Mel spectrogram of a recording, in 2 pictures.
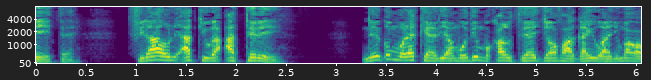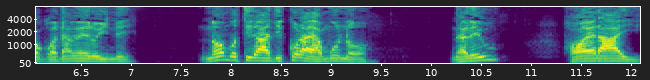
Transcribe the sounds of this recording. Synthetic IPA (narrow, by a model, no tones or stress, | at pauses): etɛ | fiɾaoniʔakuɣa̰ʔateɾe | neɡomoɾɛkɛɾiamoðimokaɾutiɾɛd͡ʒɛhɔvaɡaiwaɲumaɣɔɡɔnawɛɾoine | nɔmotiɣaðikoɾajamonɔ | naɾeu | hɔɛɾai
